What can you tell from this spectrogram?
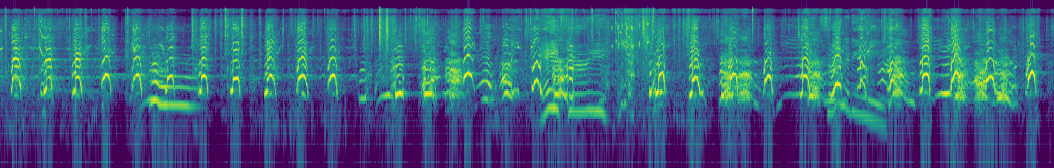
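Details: Alaskan Malamutes vocalizing in a busy chorus of short, harmonic yowls and woos, about two per second, with overlapping voices, some calls sliding up or down in pitch, and a few drawn-out notes mid-clip.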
